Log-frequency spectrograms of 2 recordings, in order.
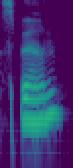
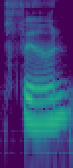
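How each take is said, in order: First: The word begins with an sp sound. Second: The word begins with an f sound. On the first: "not "spoon."" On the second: "Fs for S Ps"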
